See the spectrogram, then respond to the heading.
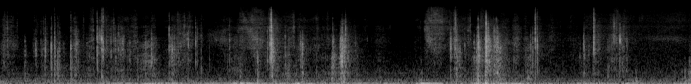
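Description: Long red nails and fingertips turn the thin pages of an open A4-size glossy paper car magazine, a 2009 issue of Quatro Rodas, lying on white fur. Soft rustling, crinkling and scratching come in quick bright bursts over a steady low background hum, with a few louder page-turn crackles standing out.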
